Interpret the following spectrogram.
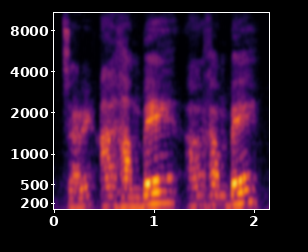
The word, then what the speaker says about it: enjamber: Okay, let's go with enjamber. So we're working with verbs ending in er. We cut the r and we pronounce the e in the infinitive.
